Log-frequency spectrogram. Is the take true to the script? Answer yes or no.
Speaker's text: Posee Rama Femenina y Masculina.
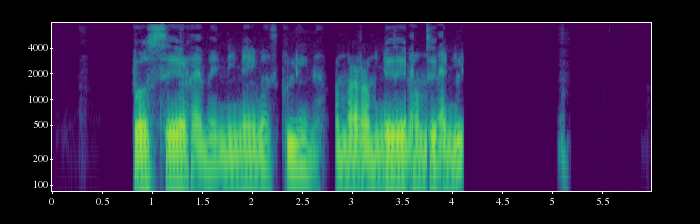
no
